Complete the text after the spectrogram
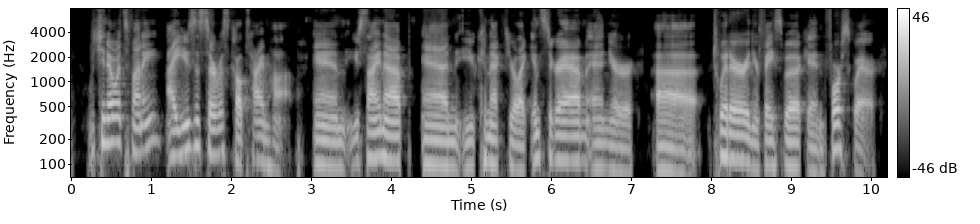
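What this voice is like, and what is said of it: Congested voice from a cold. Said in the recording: “I don't know if you can tell. I have a little bit of a cold or allergies or something.”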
